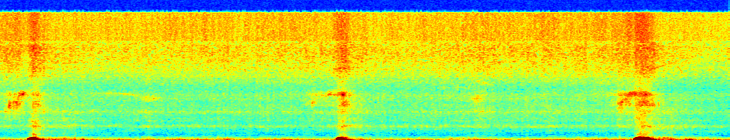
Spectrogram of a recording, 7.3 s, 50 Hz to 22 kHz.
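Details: Persian cat sleeping in a deep, relaxed nap, snoring: soft, low snorts repeat about every three seconds, roughly 20 a minute, over a quiet room hum.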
